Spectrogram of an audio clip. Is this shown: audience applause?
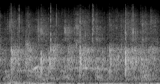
yes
